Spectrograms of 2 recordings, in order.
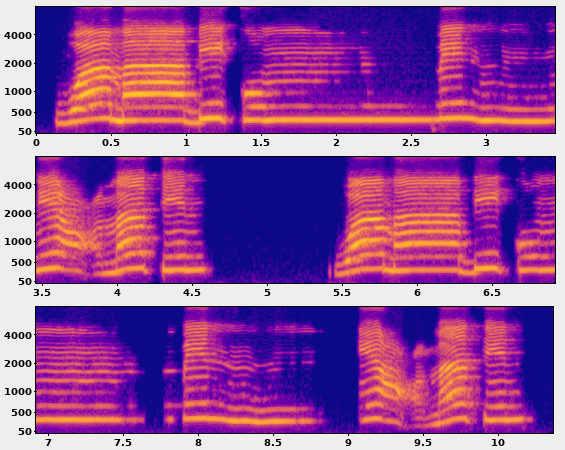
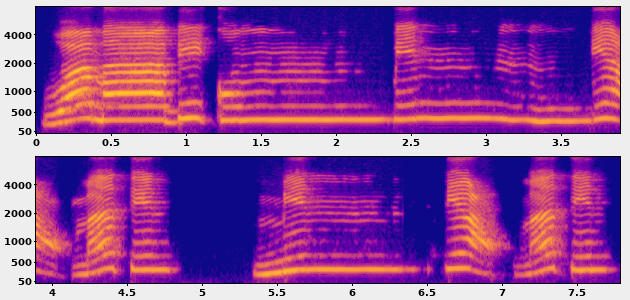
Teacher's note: مدغم کو مدغم فی کے ساتھ ملا دیا اور ہم نے غنہ بھی کیا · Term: ادغام وتھ غنہ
